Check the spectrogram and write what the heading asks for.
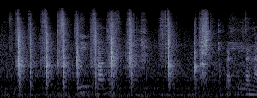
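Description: Kitchen knives chopping vegetables on cutting boards: irregular sharp knocks of the blades striking the boards, about two or three a second.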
